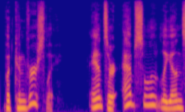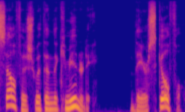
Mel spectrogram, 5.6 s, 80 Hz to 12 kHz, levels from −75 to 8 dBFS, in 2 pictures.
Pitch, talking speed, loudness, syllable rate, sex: 175 Hz, 130 wpm, -17 LUFS, 6.6 syllables/s, male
